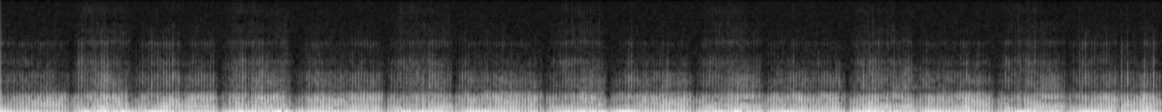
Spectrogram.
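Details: Deep, close purring of a two-year-old pet cat, a rolling low vibration pulsing in breath cycles about once a second, with tiny breaks between them and no other sounds.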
